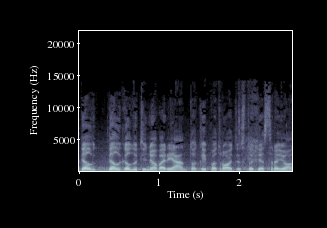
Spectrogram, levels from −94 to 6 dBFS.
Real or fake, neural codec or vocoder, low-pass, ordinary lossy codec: real; none; 14.4 kHz; MP3, 64 kbps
